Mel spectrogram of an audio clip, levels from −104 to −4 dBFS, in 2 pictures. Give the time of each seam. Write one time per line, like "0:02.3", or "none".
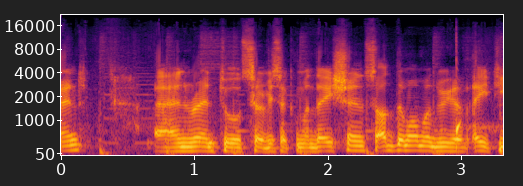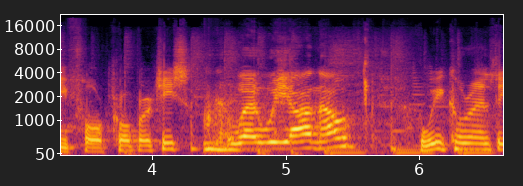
0:04.4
